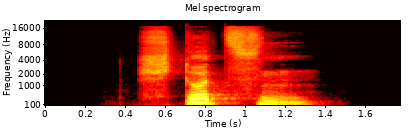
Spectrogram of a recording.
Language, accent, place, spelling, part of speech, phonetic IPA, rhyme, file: German, Germany, Berlin, stutzen, verb, [ˈʃtʊt͡sn̩], -ʊt͡sn̩, De-stutzen.ogg
- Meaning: 1. obsolete form of stoßen 2. to be a coxcomb, to floss, to ball (to be a Stutzer) 3. to cut short, to trim 4. to stop short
